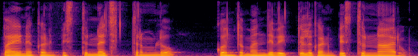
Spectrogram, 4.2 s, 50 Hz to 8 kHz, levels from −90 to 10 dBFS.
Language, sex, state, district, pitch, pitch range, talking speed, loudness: Telugu, female, Telangana, Hyderabad, 170 Hz, 155-185 Hz, 85 wpm, -15 LUFS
